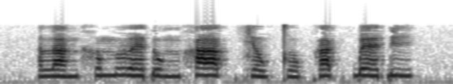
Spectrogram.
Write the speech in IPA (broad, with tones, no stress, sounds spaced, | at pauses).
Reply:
l a˨˩˦ n x ə˧˥ m v ɛ˧ ɗ o˨˩˦ ŋ x aː˦˥ k̚ c ə˨˩ w t̪ o˨˩˨ k a˦˥ k̚ ɓ ɛ˧ ɗ i˧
